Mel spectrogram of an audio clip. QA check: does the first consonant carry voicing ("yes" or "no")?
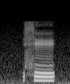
no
